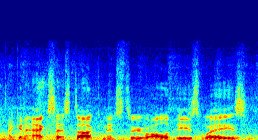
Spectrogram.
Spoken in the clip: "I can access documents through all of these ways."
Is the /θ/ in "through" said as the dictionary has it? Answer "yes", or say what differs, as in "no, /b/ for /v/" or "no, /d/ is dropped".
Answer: yes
